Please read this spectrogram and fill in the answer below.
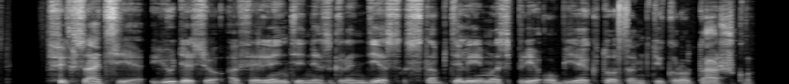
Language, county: Lithuanian, Šiauliai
